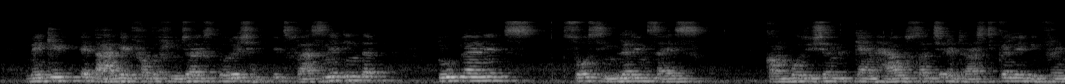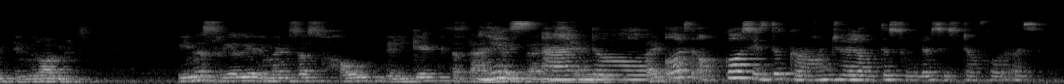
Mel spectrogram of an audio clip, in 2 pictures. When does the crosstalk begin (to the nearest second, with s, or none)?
15 s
